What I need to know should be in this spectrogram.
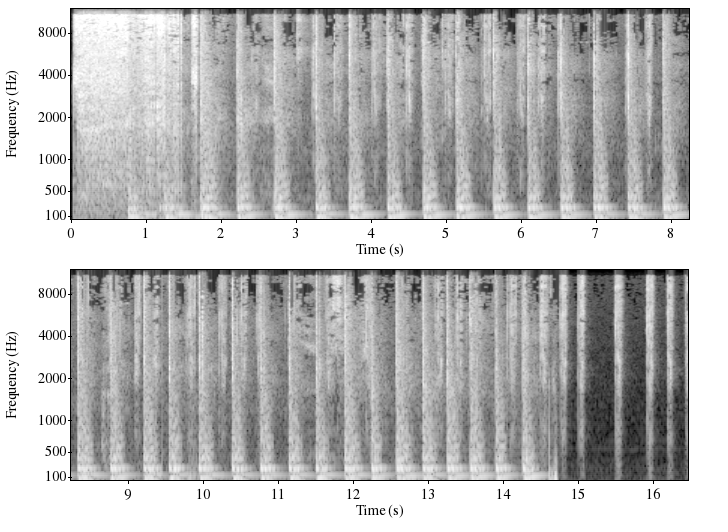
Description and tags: TCR soundscape MFR aylvin-nathan
French students from La Roche des Gr&es; school, Messac used MySounds to create this composition.
France, soundscape, messac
